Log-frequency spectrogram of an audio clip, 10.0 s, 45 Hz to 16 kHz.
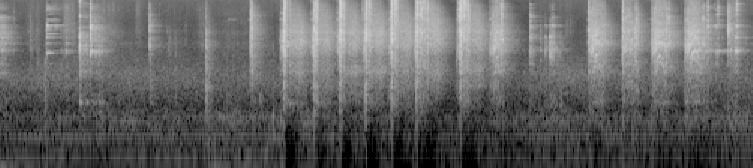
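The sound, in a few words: impact wrench removing a suspension part on a 2019 VW Golf Sportwagen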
